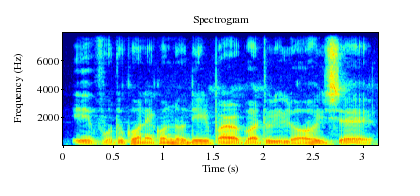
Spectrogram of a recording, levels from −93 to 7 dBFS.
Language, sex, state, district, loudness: Assamese, male, Assam, Sonitpur, -18 LUFS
